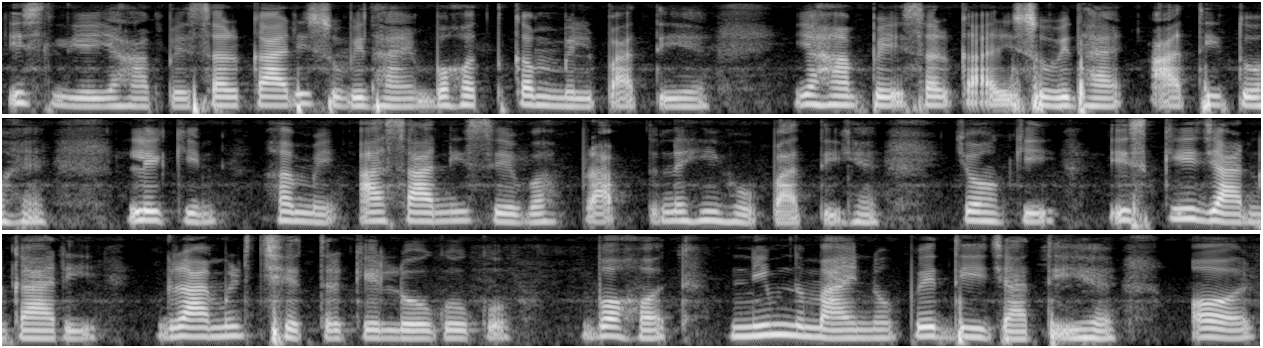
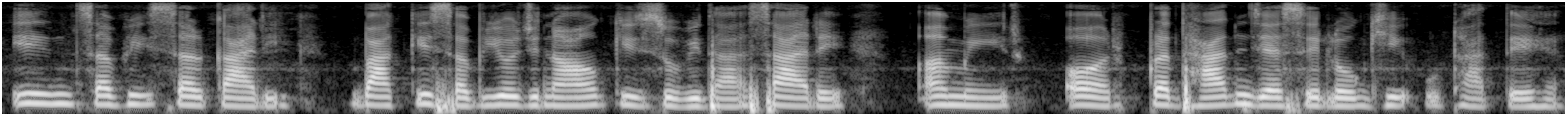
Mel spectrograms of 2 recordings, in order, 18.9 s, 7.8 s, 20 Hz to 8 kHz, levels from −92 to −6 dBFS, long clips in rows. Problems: background sounds at intervals, background conversations at intervals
